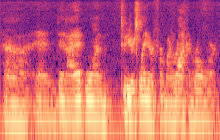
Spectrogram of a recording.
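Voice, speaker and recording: A man with a US Midwestern accent and a medium pitch speaks at a fairly slow pace with ordinary pitch variation, with audible room echo and noticeable background noise. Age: 70s. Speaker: retired art teacher and sports artist. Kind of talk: interview. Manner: halting, many fillers.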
